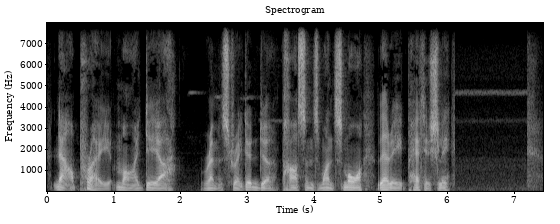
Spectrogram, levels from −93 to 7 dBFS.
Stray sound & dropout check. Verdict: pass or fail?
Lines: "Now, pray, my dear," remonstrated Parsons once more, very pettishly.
pass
